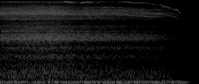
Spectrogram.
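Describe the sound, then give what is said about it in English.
A deep inhale through the nose at the start of a relaxing meditation: a steady, airy hiss holding for nearly two seconds, then cutting off abruptly into silence. “So take a nice deep inhale through your nose.”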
